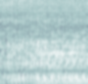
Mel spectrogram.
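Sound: motorcycle engine idling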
